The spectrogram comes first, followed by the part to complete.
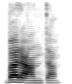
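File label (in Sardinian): "baranta", female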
